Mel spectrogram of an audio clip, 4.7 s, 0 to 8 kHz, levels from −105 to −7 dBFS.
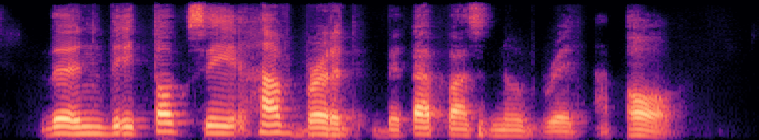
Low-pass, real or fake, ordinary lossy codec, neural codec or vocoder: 7.2 kHz; fake; Opus, 64 kbps; codec, 16 kHz, 0.5 kbps, X-Codec, WavLM features, trained on Multilingual LibriSpeech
